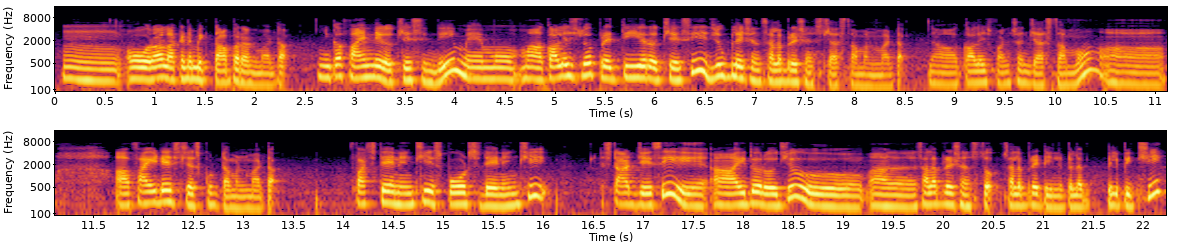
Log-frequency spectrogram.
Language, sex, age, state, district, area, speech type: Telugu, female, 30-45, Andhra Pradesh, Sri Balaji, rural, spontaneous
